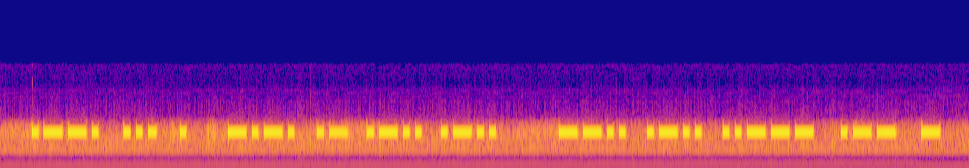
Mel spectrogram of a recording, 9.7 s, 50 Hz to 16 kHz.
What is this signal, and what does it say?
Morse code, heard as a keyed tone, about 20 wpm, 830 Hz, with radio noise. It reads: PSE CALL ZL2WT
